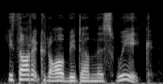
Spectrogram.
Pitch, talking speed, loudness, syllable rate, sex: 175 Hz, 330 wpm, -18 LUFS, 6.0 syllables/s, female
